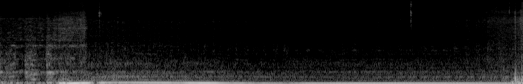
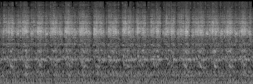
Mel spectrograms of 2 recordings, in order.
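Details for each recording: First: 2005 Suzuki Swift petrol engine started with accessory belt slackened off the water pump, suspected water pump bearing; smooth low idle with no whine or rattle, so the noise is the water pump bearing, not the belt. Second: 2005 Suzuki Swift at idle: steady high-pitched whirring with fast warble, sounding like a bearing; belt tensioner loosened to isolate it, found to be water pump bearing noise.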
